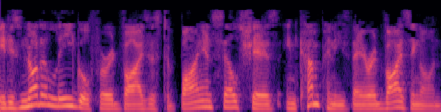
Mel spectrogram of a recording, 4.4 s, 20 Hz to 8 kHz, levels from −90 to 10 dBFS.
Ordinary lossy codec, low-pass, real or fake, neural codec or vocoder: MP3, 24 kbps; 7.2 kHz; real; none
